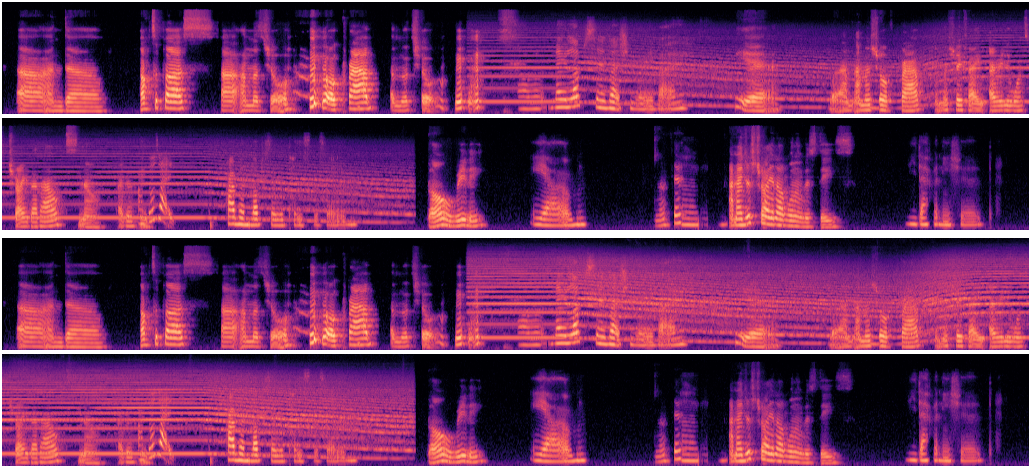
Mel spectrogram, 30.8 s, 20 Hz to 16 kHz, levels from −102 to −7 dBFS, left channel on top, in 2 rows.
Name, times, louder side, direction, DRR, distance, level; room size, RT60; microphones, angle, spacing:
voice 1, 0.2-1.6 2.1-7.7 11.0-11.7 12.4-16.9 17.1-17.7 21.8-22.7 25.2-25.7 26.3-28.0, left 2 dB, 40° left, 3.0 m, -27 dB
sound 1, 7.0-21.6, right 6 dB, 80° right, 2.3 m, -36 dB
voice 2, 7.7-10.3 13.0-13.2 17.4-18.0 18.8-20.7 23.4-24.2 25.6-25.9 26.2-26.3 29.0-30.1, right 1 dB, 15° right, 3.5 m, -30 dB
head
